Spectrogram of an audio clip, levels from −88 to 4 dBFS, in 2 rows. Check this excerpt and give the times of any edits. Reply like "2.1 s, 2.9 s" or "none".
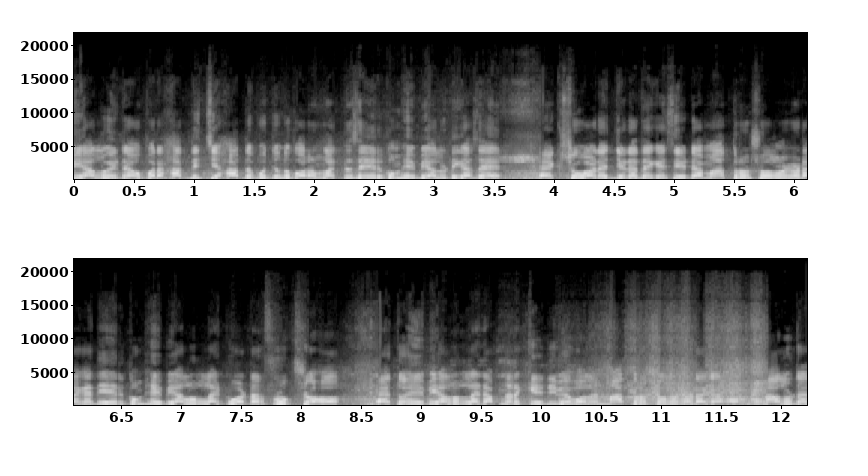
none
